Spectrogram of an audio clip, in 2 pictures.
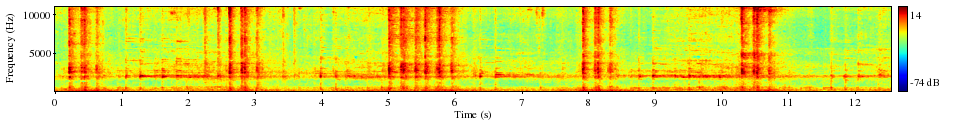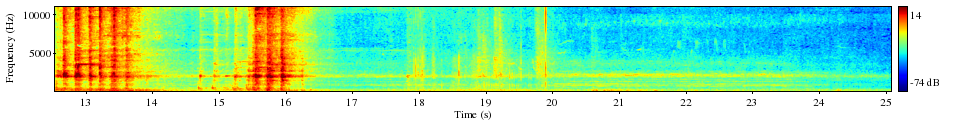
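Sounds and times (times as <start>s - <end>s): wheels clacking over rail joints: 0.0s - 16.7s
train rumble: 0.0s - 25.0s.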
